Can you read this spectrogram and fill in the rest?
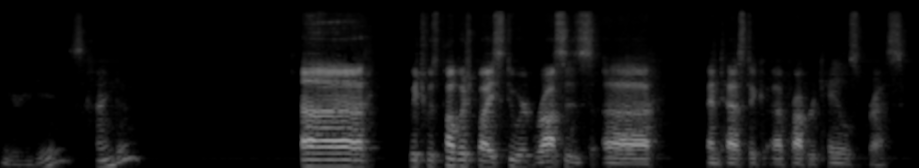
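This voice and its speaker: A man's voice: medium pitch, slow, pauses often. A man with a Canadian accent giving a poetry reading of his own work in short, clipped, repeating phrases.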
